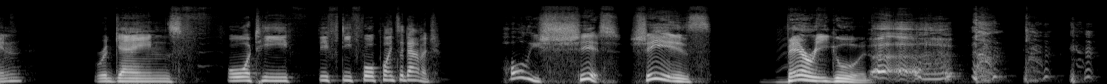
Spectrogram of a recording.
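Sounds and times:
speech: 0:00.0 - 0:00.3, 0:01.0 - 0:04.4, 0:05.0 - 0:07.2, 0:07.8 - 0:10.0
person coughing and spluttering: 0:08.7 - 0:11.0.

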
